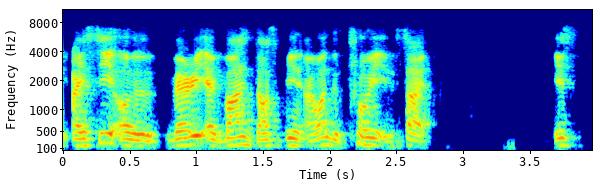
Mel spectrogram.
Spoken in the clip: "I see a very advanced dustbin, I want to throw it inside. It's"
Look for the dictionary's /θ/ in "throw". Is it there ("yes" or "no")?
no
